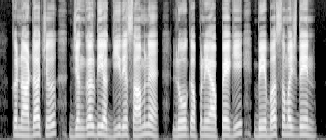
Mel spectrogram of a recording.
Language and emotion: Dogri, fearful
